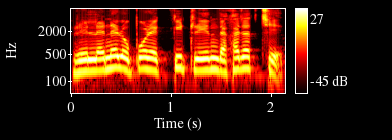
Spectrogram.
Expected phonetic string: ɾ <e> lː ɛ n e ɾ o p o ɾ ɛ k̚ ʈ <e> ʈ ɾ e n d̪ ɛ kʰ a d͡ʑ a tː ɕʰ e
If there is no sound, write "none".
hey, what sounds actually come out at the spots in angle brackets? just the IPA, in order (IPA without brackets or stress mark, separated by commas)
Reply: e, i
